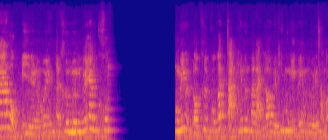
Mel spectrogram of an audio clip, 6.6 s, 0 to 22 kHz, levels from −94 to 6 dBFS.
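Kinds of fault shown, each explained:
Call audio freeze: At 2.17 s the speech stops and the last sound is carried on briefly as a fading buzz, then about 1.05 s of silence follows until 3.52 s. Nothing is lost; the speech resumes exactly where it broke off, so the rest of the clip runs about 1.33 s later than it would have. This is likely packets stalled in transit, leaving the jitter buffer empty while the receiver bridged the wait.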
